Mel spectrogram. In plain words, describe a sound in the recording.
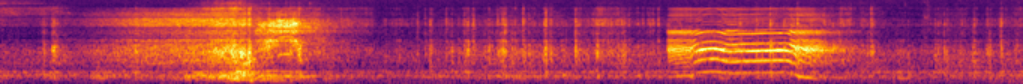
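A young girl speaks close by, in a clear, earnest voice.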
